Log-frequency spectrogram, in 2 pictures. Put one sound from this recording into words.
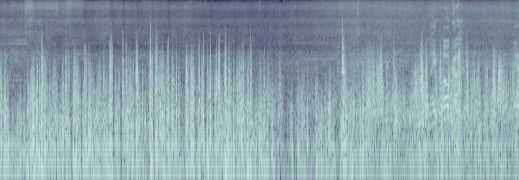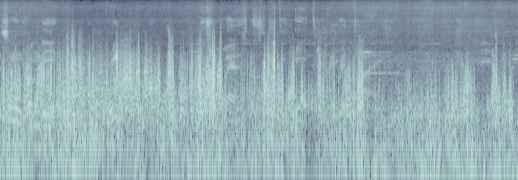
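Wind buffets loudly outdoors, rumbling throughout.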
